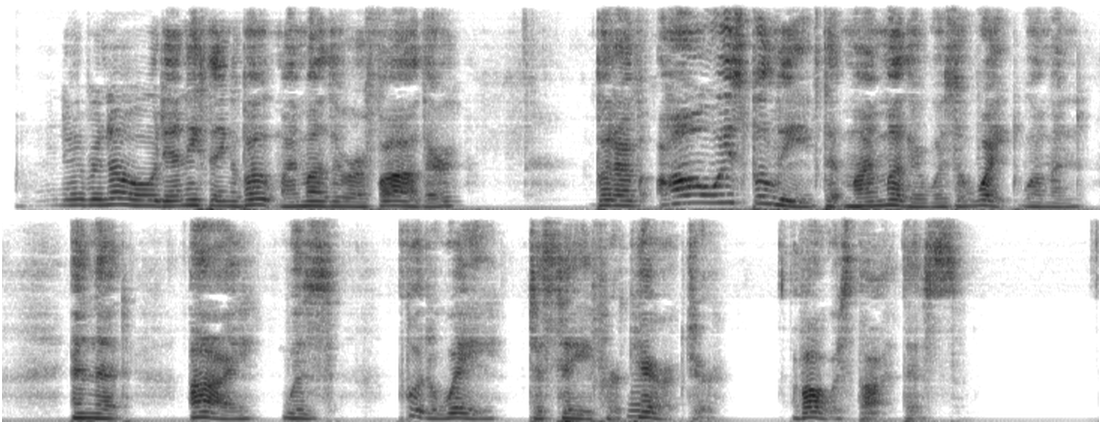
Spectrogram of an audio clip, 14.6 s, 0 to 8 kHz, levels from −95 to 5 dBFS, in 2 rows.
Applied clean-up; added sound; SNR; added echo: neural mask model DeepFilterNet 3.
